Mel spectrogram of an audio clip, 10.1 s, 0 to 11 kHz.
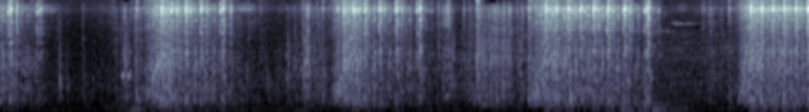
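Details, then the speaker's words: Craftsman Eager 1 22-inch self-propelled mower, 5.5 HP Tecumseh, rebuilt carburetor, dry intake; repeated pulls every couple of seconds give brief sputtering catches that never keep running. Sticking governor, later fixed by adjusting it back slightly. "So, it started for a little while after I put a piece of wire pulling the governor back just a little bit. It's sticking right there."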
